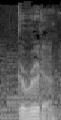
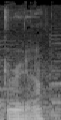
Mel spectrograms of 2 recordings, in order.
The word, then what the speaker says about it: Gerudo: which obviously shows that it's supposed to be a hard g sound like good as in gerudo instead of a j not gerudo gerudo whatever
